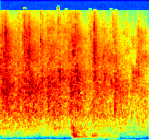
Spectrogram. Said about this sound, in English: Do you guys love your pastors? They're awesome. Come on, let's applaud them. Let's honor them. They're terrific people.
